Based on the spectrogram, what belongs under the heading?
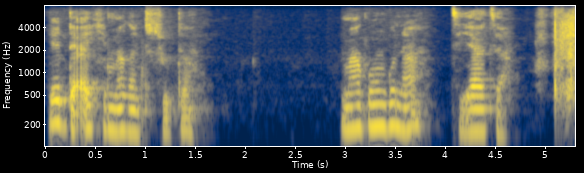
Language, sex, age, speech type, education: Hausa, female, 30-45, spontaneous, tertiary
